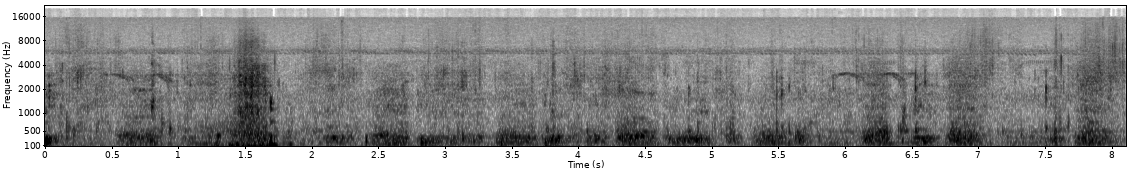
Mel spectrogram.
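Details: Lions at a zebra carcass, eating; a steady run of low, throaty growls and grunts with chewing and tearing noises, a sharp snarl early on, and faint whistled bird calls behind.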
